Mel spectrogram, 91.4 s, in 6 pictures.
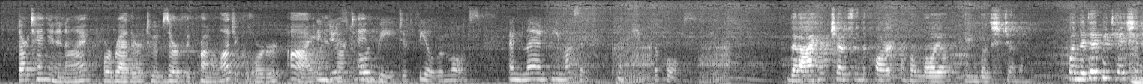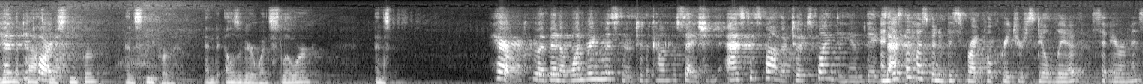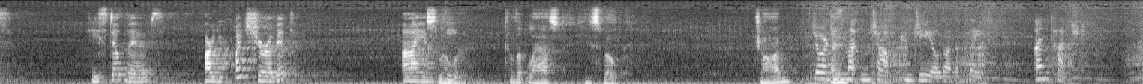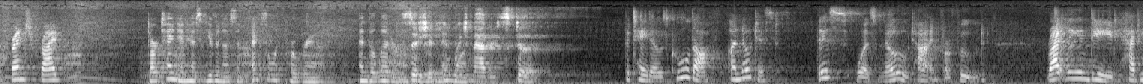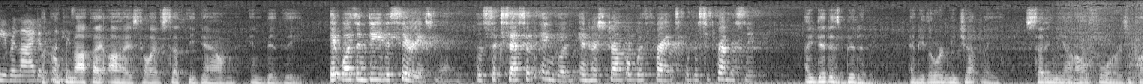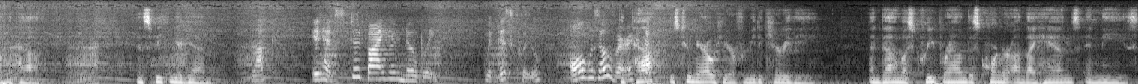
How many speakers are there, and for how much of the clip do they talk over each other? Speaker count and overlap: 4, about 7%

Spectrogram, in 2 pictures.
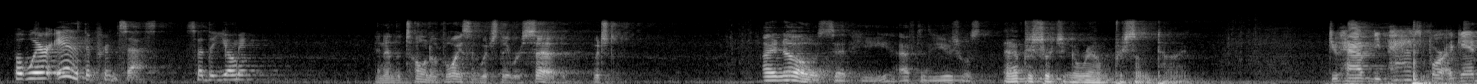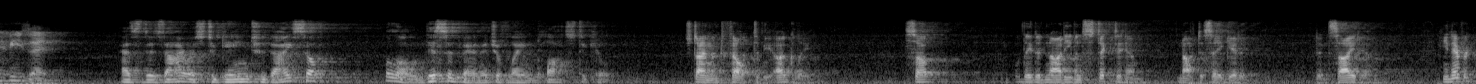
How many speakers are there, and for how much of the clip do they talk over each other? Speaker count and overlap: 6, no overlap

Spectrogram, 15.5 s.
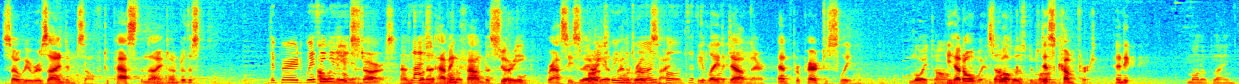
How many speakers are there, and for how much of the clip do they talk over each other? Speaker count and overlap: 3, about 46%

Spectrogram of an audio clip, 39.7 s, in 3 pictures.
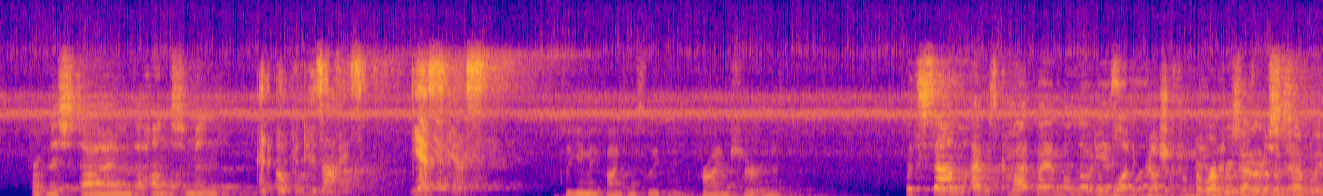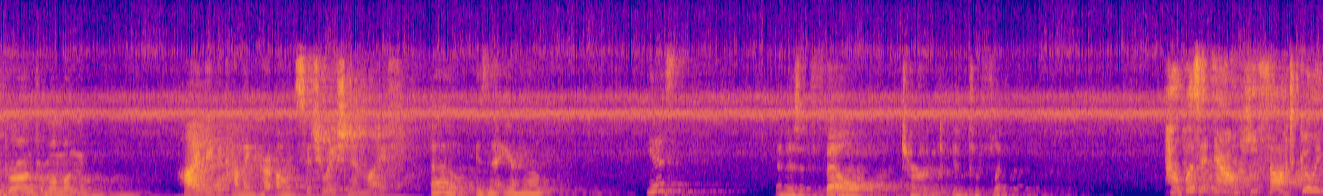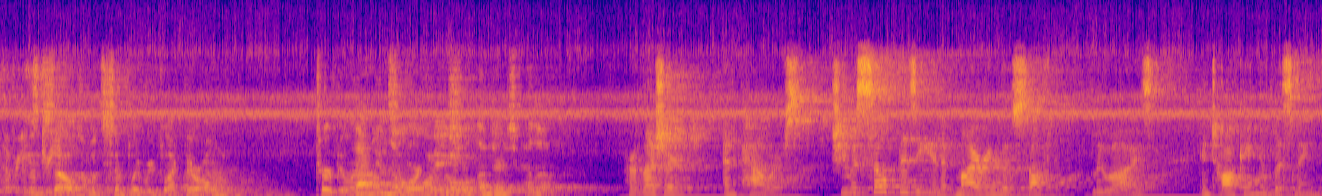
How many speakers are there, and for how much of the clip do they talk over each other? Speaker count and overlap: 8, about 9%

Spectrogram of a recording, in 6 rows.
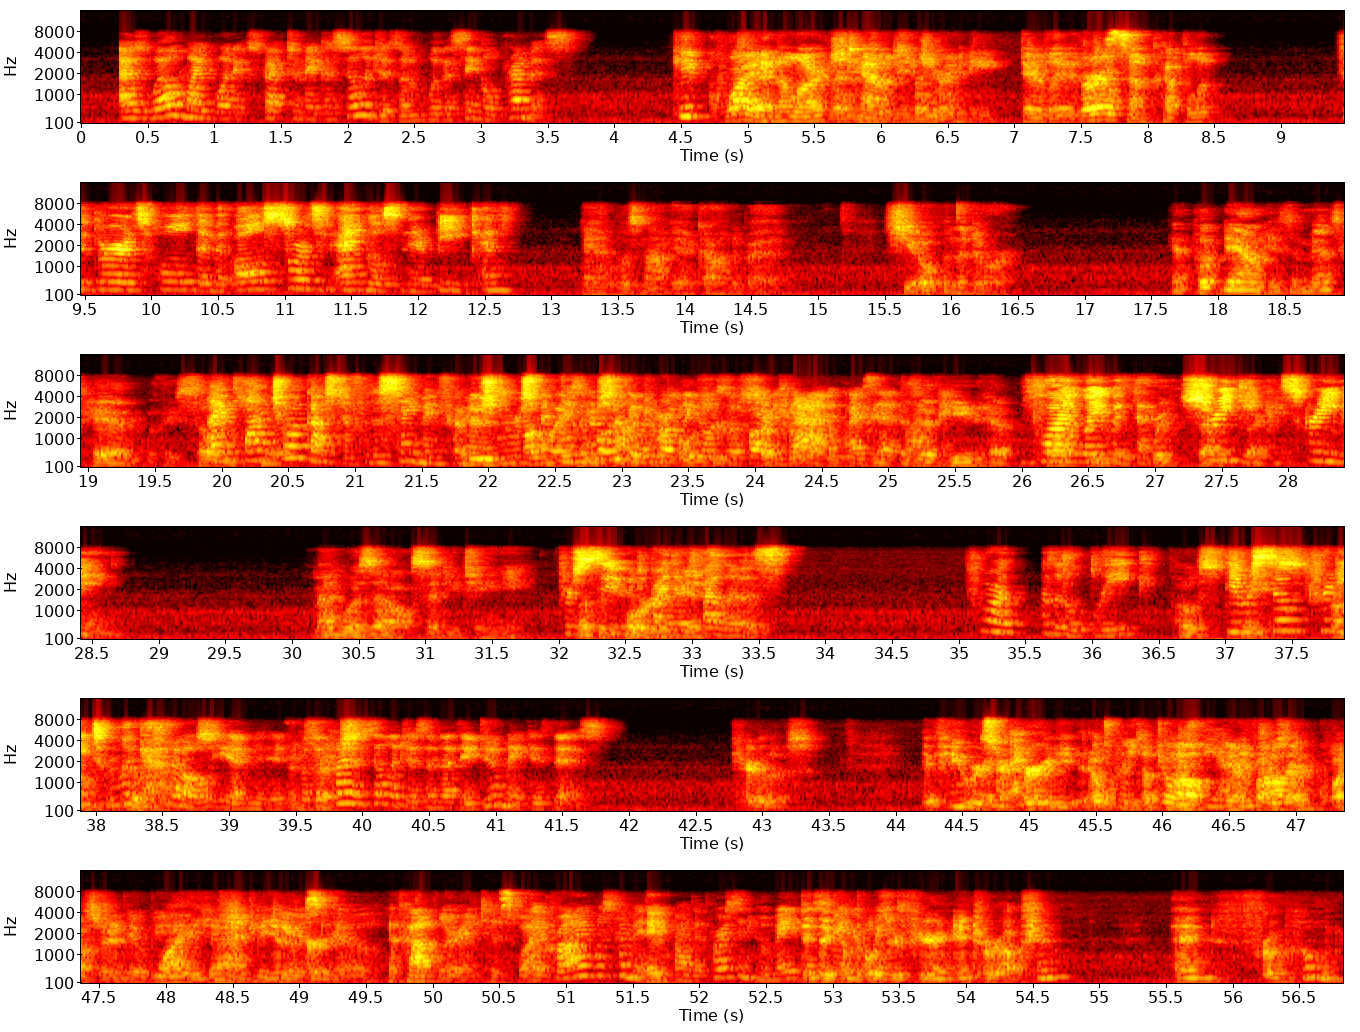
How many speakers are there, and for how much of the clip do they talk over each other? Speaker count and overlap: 8, about 38%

